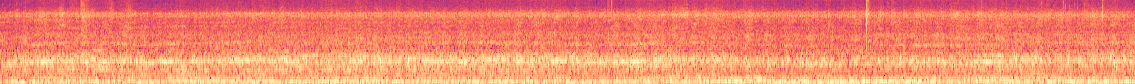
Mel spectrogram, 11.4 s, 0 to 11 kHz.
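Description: Inside a Volvo B9TL double-decker bus under way: its Volvo D9B diesel engine gives a steady low drone, mixed with road noise.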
